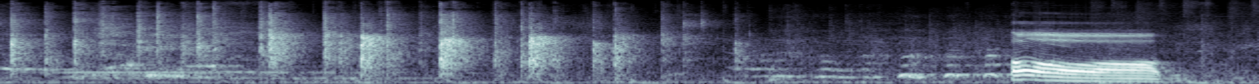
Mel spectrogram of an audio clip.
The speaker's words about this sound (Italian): Facciamo un applauso, ovviamente.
